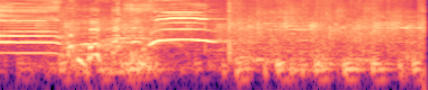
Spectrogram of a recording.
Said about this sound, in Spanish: Un aplauso para la coreógrafa más lenta del mundo.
